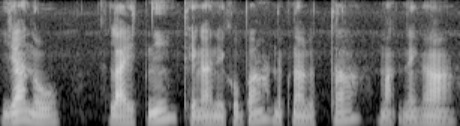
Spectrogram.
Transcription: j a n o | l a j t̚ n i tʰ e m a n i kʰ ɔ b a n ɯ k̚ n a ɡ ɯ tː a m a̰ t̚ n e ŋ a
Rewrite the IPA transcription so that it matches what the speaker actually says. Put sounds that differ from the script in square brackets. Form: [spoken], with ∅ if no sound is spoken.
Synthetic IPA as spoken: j a n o | l a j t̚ n i tʰ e [ŋ] a n i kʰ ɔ b a n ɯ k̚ n a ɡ ɯ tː a m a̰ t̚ n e ŋ a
